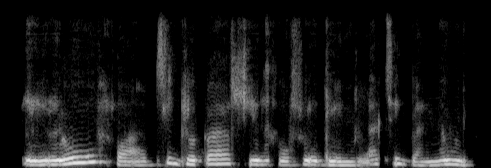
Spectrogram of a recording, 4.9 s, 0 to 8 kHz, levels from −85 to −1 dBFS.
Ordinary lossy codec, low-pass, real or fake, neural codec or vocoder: none; 7.2 kHz; fake; codec, 24 kHz, 1.5 kbps, HILCodec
